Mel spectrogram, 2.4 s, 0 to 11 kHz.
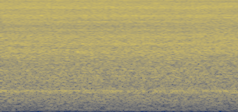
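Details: Air Venturi 4,500 psi high-pressure compressor, water-cooled with distilled water, first setup run: constant rushing hum with steady mid-pitched tone, no knocks or surging; running evenly.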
